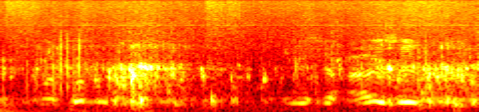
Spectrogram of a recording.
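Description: Faint, indistinct talking with the water sounds of a kayak being paddled along a calm river.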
